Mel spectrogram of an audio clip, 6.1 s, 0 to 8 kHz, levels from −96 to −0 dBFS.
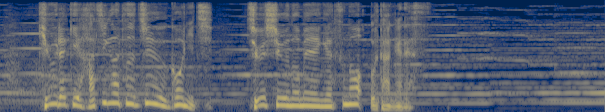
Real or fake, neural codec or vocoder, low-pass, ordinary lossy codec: real; none; 7.2 kHz; none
